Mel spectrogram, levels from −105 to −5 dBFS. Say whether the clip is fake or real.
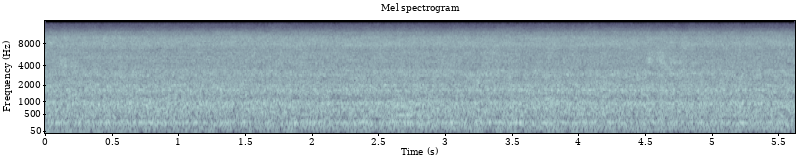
fake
